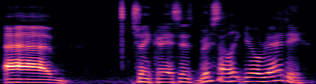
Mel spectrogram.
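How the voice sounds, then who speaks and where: A Scottish man in his twenties works as a community manager and chats on a live stream, rambling as he reads viewer comments aloud. His medium-pitched voice is animated and measured in pace.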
